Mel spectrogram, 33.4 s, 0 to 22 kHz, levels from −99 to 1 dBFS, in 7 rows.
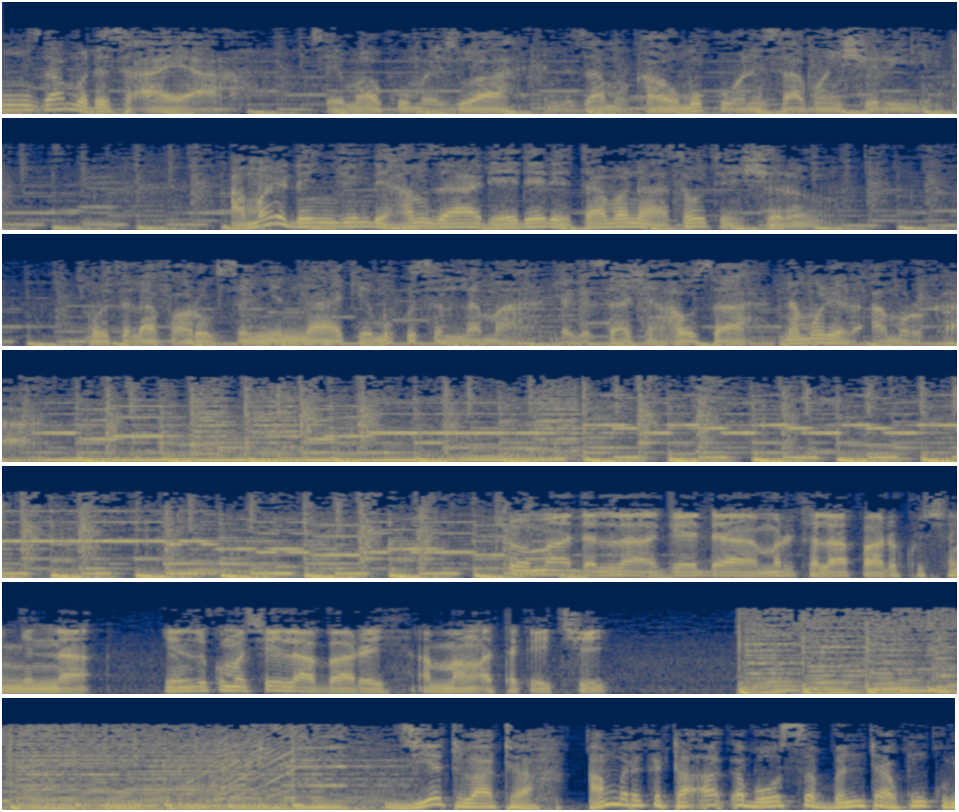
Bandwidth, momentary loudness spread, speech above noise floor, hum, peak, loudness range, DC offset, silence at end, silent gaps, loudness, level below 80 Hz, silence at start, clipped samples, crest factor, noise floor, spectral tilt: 8.8 kHz; 9 LU; 31 dB; none; -8 dBFS; 6 LU; under 0.1%; 0 s; none; -26 LUFS; -34 dBFS; 0 s; under 0.1%; 16 dB; -57 dBFS; -5 dB/octave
